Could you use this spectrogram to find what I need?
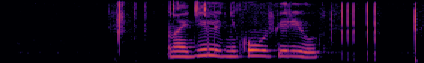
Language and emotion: Russian, neutral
